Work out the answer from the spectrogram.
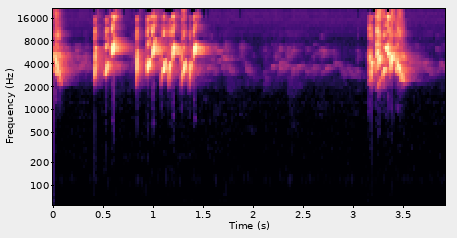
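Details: Caged Balkan goldfinch (Carduelis carduelis balcanica) singing for the 2022 World Championship in Goldfinch Song: a quick twittering phrase of chirps and slurs, a pause, then one more short burst.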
